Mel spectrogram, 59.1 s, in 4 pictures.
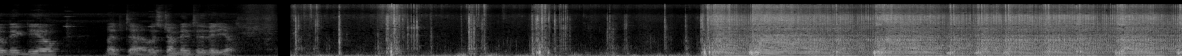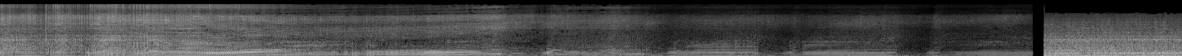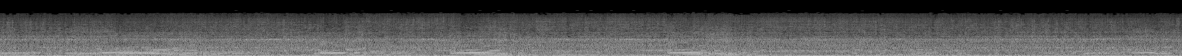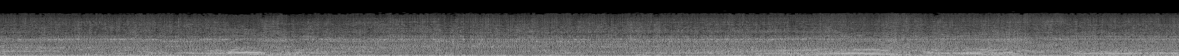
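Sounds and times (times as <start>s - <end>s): dirt bike kick start knocks: 3.6s - 9.6s
two-stroke dirt bike engine revving: 8.8s - 59.0s.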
